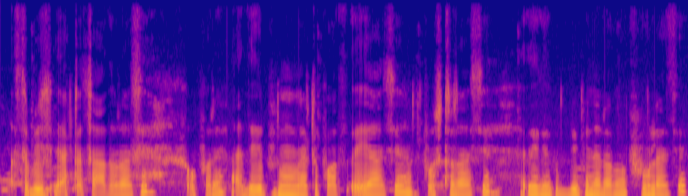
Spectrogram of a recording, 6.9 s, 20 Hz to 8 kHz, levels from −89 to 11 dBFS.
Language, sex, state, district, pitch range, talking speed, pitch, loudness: Bengali, female, West Bengal, Jalpaiguri, 170-205 Hz, 155 wpm, 185 Hz, -16 LUFS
